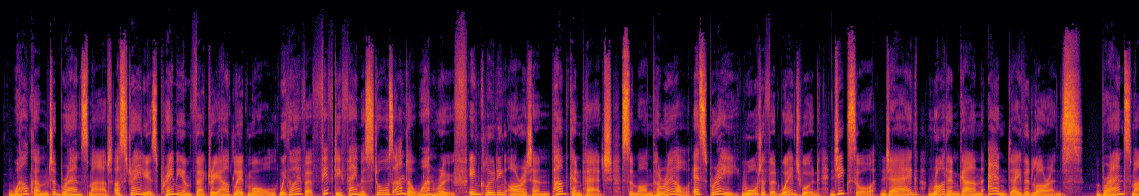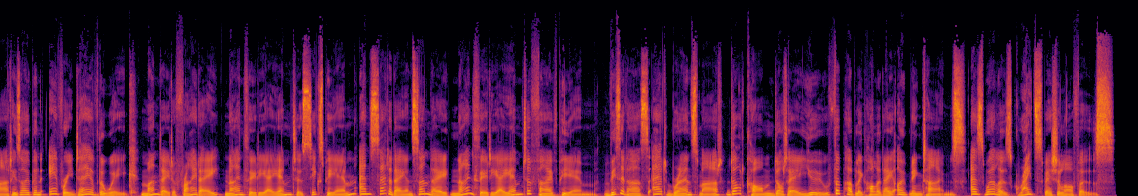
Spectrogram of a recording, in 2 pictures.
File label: Message On Hold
